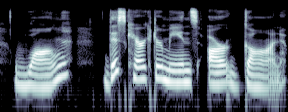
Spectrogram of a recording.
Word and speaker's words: 亡: It's pronounced chu and it simply means the lips. Next up, we have Wong. Wong.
